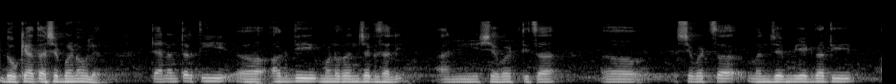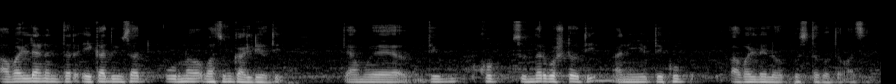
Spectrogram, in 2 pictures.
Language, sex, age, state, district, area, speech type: Marathi, male, 18-30, Maharashtra, Jalna, rural, spontaneous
